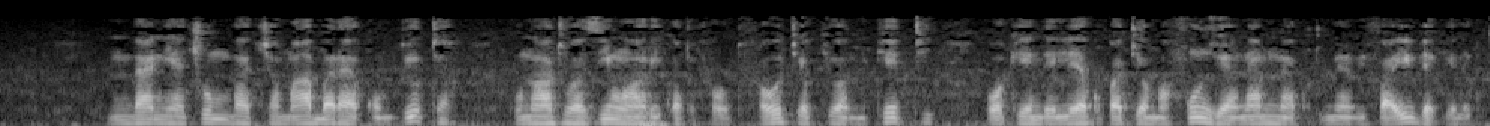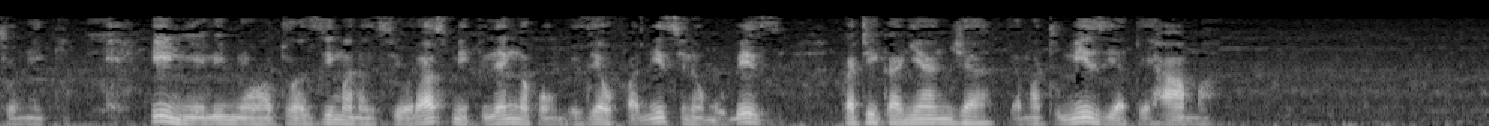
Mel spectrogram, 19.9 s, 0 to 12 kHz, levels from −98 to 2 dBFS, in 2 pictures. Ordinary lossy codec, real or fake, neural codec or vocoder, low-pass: MP3, 32 kbps; fake; codec, 16 kHz, 8 kbps, FunCodec, trained on Chinese and English, 25 frames a second; 7.2 kHz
